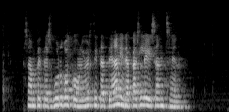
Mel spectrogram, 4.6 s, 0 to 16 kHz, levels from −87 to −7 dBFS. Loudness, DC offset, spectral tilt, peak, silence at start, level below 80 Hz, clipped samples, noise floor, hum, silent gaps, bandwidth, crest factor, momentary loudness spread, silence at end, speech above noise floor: -25 LUFS; under 0.1%; -7 dB/octave; -10 dBFS; 0.55 s; -70 dBFS; under 0.1%; -72 dBFS; none; none; 9 kHz; 16 dB; 8 LU; 0.8 s; 48 dB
